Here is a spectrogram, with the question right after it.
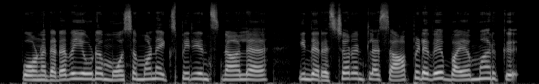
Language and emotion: Tamil, fearful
